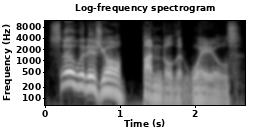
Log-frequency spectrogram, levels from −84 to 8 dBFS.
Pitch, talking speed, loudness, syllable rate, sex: 125 Hz, 155 wpm, -17 LUFS, 3.6 syllables/s, male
